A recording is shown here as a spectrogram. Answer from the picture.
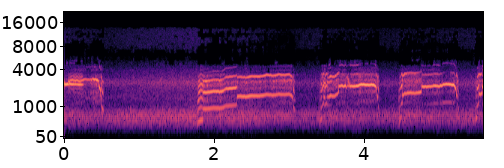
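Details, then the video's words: White-tailed eagles at a Latvian nest on 26 July 2018, one adult bringing a bird as prey and another arriving: harsh, harmonic, held piping calls in bursts of about a second, over a low constant hum. "White-tailed Eagles Latvia nest 2018 07 26 Raims with bird 16:27 and Robis coming"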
